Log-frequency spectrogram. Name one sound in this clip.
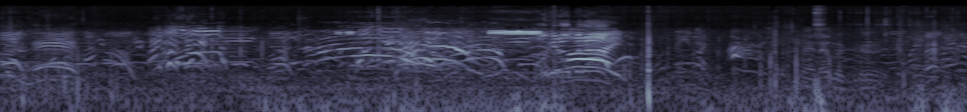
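Children shout and call out excitedly across an open field.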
